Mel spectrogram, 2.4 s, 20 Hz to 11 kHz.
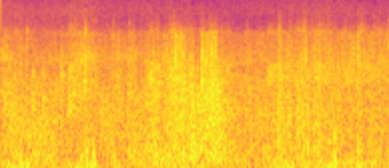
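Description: Wind buffeting an action camera's microphone on a fast descent on a Kross Soil 1.0 mountain bike, over the rumble of knobby tyres on a dirt trail and frequent knocks and rattles from the bike.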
